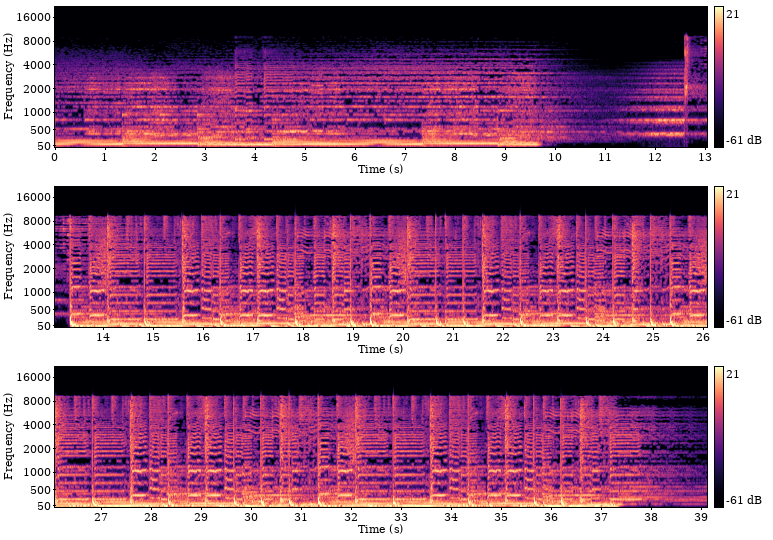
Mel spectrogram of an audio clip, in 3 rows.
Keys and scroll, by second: 0.2 5, 1.7 Return.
